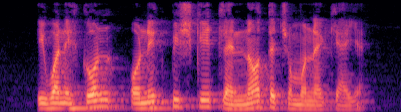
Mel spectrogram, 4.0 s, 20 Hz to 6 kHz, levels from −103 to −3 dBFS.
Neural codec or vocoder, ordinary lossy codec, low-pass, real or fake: none; Opus, 64 kbps; 5.4 kHz; real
